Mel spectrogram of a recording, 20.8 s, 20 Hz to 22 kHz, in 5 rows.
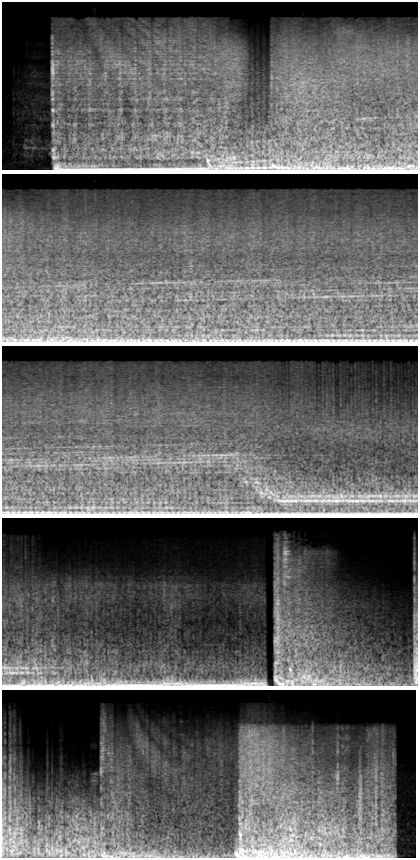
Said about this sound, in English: That is exactly what it's like to 3D print, and here is your elephant.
